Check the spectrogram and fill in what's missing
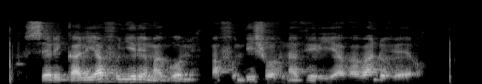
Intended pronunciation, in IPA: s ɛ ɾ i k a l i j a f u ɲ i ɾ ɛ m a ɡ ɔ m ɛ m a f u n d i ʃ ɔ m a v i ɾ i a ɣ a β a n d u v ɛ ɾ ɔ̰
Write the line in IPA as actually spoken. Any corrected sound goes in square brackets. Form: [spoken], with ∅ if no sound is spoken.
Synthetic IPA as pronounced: s ɛ ɾ i k a l i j a f u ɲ i ɾ ɛ m a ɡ ɔ m ɛ m a f u n d i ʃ ɔ [n] a v i ɾ i a [v] a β a n d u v ɛ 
